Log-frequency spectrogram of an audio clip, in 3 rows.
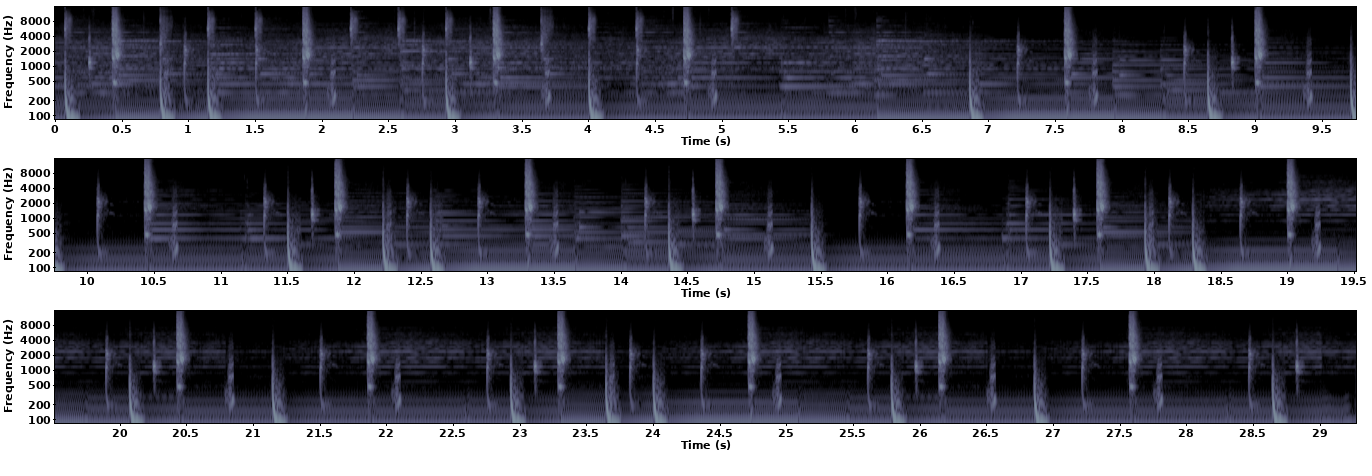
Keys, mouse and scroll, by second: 0.1-0.4 alt+scroll down 1, 0.4-1.0 alt+scroll up 1, 1.0 alt+click, 3.4-3.9 alt+scroll down 1, 4.3-4.8 alt+scroll up 1, 5.3 alt+click, 6.1 alt+scroll down 1, 7.9-8.8 alt+scroll up 1, 9.5 alt+click, 10.1-10.5 alt+scroll down 1, 10.5 scroll up 1, 10.9 alt+click, 11.2-11.9 alt+scroll down 1, 12.4 alt+click, 12.9-13.6 alt+scroll down 1, 13.6-14.2 alt+scroll up 1, 14.2 alt+click, 14.6 alt+scroll down 1, 15.4 alt+click, 15.9 alt+scroll down 1, 16.3-16.7 alt+scroll up 1, 17.1 alt+click, 18.0-18.3 alt+scroll down 1, 18.3 alt+click, 19.0-19.7 alt+scroll down 1, 19.7-20.4 alt+scroll up 1, 20.4 alt+click, 20.7-21.7 alt+scroll down 1, 21.7 alt+click, 22.9-23.4 alt+scroll up 1, 23.4 alt+click, 23.8-24.2 alt+scroll down 1, 24.8 click, 25.4-25.7 alt+scroll up 2, 25.8 alt+click, 26.2-26.8 alt+scroll down 1, 26.8 alt+click, 27.9 alt+scroll up 1, 28.5 alt+click, 29.0 alt+scroll down 1.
